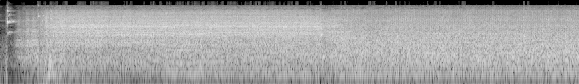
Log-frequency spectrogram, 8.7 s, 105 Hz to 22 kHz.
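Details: 2012 Smart ForTwo, about 92,000 miles, started after sitting roughly 7 months; engine catches and settles into an even, steady run with a smooth hiss on top and no rattle or chirp left.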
